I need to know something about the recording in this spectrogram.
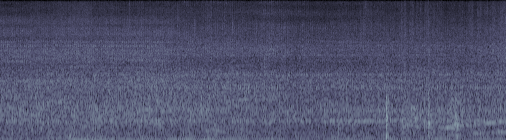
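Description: A car engine idling steadily over outdoor background noise, with a few sharp clicks in the second half.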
